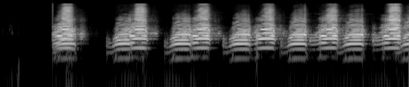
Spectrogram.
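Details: West African or black crowned crane calling: a series of seven harsh, goose-like honks starting after half a second of silence, then repeated quickly at about two per second. The notes are resonant and layered, with no other sounds.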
